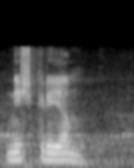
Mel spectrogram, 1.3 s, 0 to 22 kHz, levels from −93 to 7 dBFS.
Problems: constant background noise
